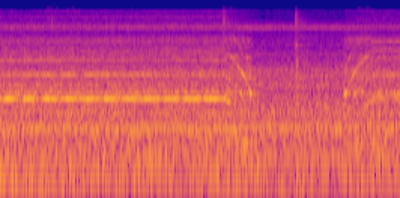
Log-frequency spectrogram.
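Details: Microkinetics milling machine after tightening a loose bolt that had been making noise: quiet, steady motor tone with clean pitch sweeps as the axis starts and stops, no knocking or rattle; normal axis motion.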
